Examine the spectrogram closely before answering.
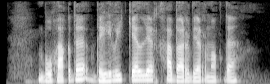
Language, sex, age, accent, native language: Uzbek, male, 25-34, Farg'ona, Uzbek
